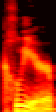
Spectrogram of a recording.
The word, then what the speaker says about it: Xlear: It's clear that Xlear pronounced It's clear that's clear pronounced clear. This is not clear based on the fact that I'm seeing X's where you might expect C's, but nonetheless, the product is called Xlear.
